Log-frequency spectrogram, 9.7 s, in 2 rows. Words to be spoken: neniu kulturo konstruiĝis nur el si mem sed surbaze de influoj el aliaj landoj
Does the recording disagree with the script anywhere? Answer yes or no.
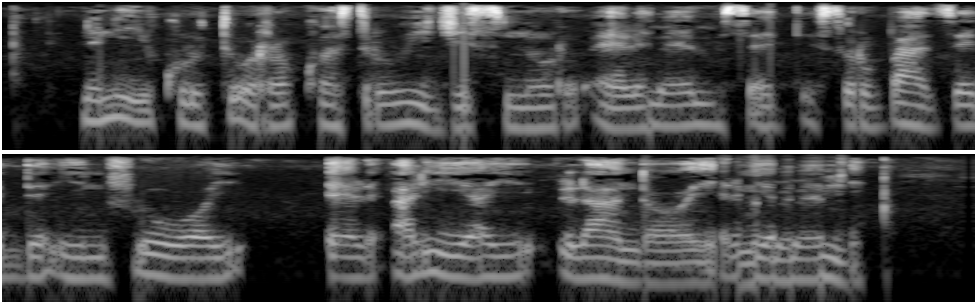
yes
